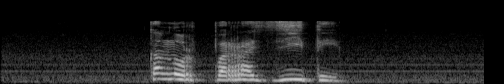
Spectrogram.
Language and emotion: Russian, angry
